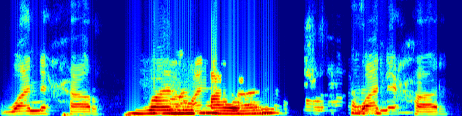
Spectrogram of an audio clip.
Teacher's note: ह हमारे दरमियानी हिस्से से आएगा, थोड़ा सा स्ट्रेस आएगा हलक का, और र को हम मोटा पढ़ेंगे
